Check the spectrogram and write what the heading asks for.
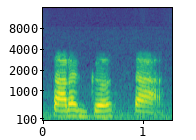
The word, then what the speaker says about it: Zaragoza: Okay, so if I must explain, the Z's are like, so it's Zaragoza. It sounds like you have a list, but that's how you say it.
